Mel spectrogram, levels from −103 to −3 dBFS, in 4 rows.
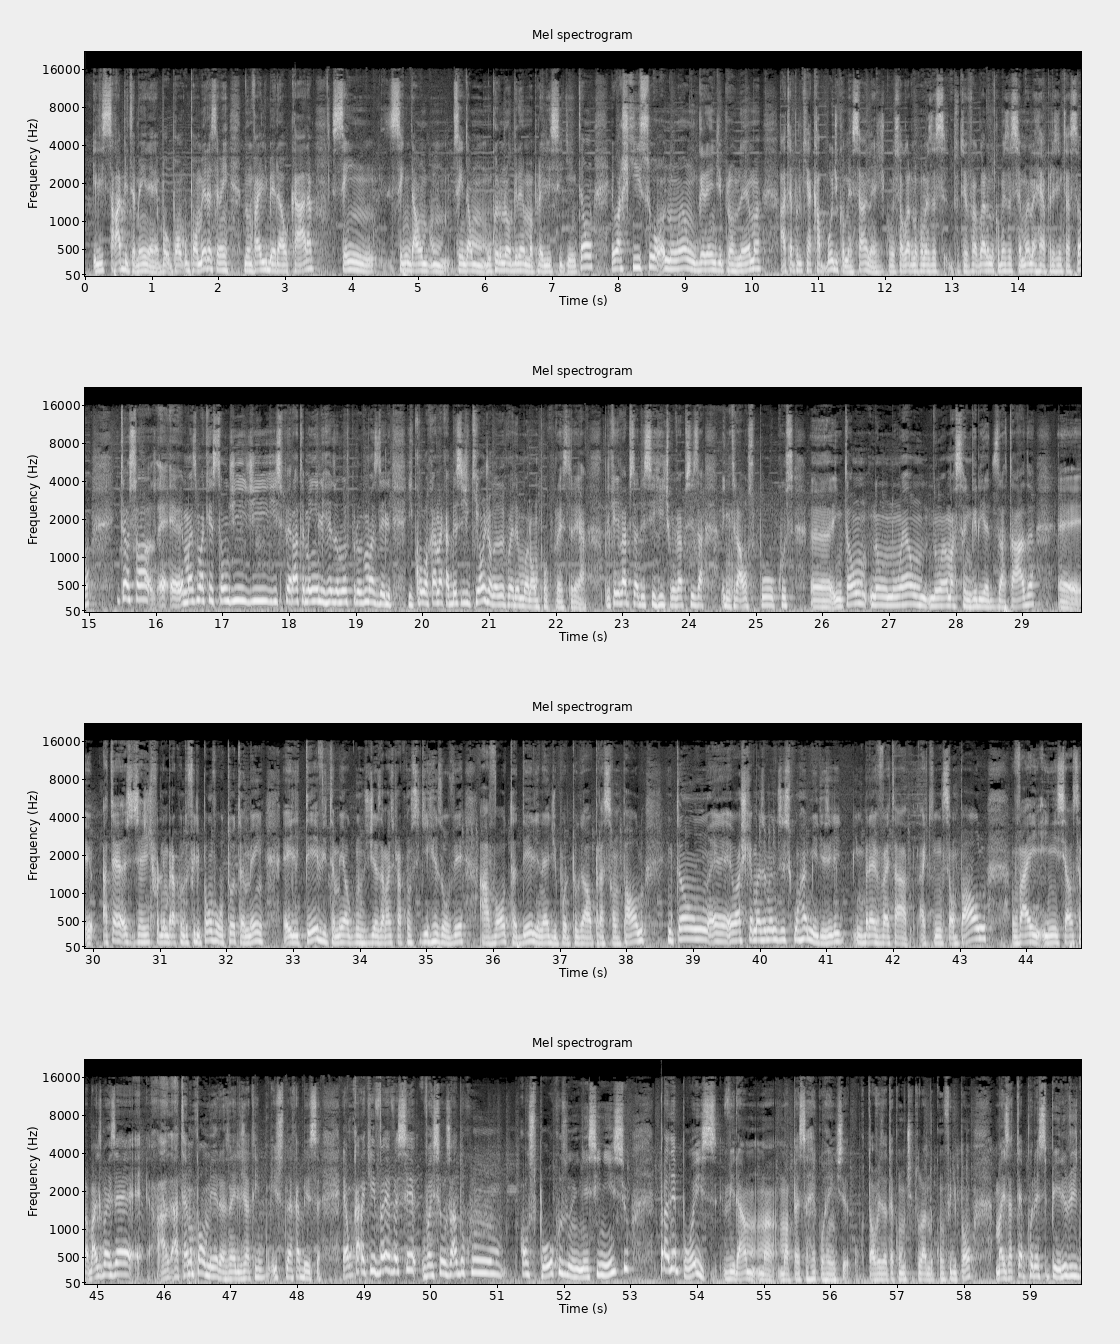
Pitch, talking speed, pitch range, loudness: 130 Hz, 215 wpm, 115-170 Hz, -16 LUFS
